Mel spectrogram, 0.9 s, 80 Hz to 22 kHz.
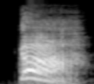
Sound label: pain, combine soldier; hl2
